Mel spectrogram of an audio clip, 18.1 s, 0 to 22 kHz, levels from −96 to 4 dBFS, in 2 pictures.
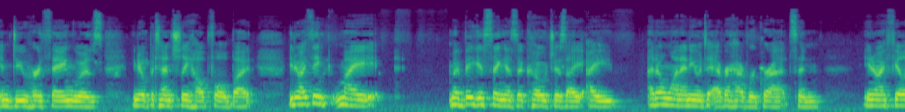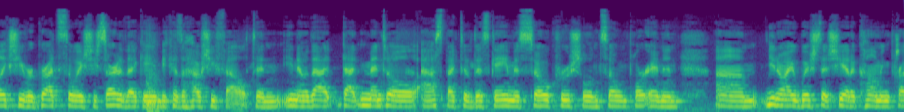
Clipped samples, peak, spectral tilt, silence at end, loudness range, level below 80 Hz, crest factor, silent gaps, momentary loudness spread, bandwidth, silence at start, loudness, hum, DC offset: under 0.1%; -2 dBFS; -5.5 dB/octave; 0 s; 1 LU; -46 dBFS; 12 dB; none; 6 LU; 15.5 kHz; 0 s; -15 LUFS; none; under 0.1%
